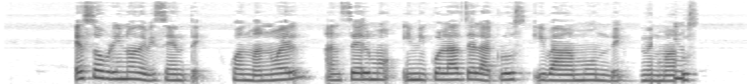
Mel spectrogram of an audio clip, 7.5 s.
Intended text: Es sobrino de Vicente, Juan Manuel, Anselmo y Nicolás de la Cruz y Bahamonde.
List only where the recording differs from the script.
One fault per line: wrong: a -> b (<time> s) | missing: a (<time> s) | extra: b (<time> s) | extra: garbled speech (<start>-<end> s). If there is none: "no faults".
extra: garbled speech (6.4-7.0 s)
